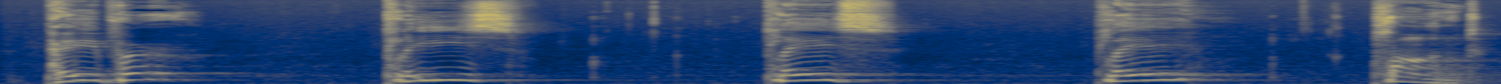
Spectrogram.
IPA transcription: ˈpeɪpə pliːz pleɪs pleɪ plɑːnt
